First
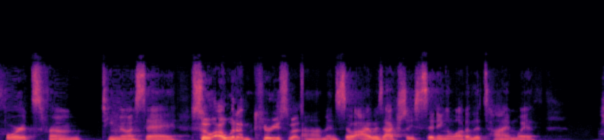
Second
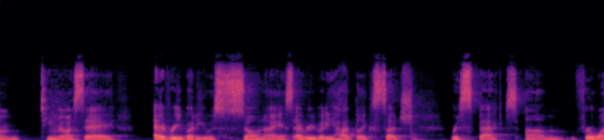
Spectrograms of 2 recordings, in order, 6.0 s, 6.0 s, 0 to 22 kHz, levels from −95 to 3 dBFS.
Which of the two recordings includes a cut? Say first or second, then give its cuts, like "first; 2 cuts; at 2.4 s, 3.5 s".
first; 2 cuts; at 1.9 s, 3.0 s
